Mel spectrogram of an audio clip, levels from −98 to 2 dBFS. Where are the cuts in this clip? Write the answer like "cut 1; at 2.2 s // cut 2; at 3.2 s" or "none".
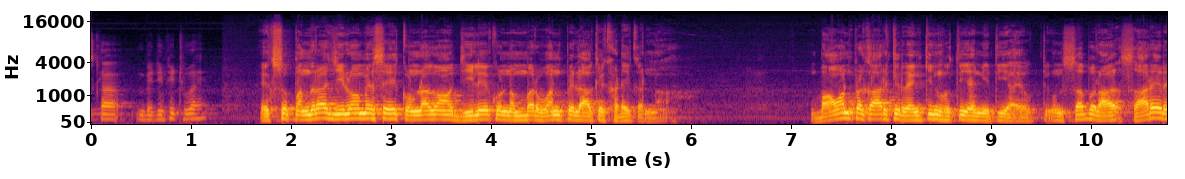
cut 1; at 1.2 s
